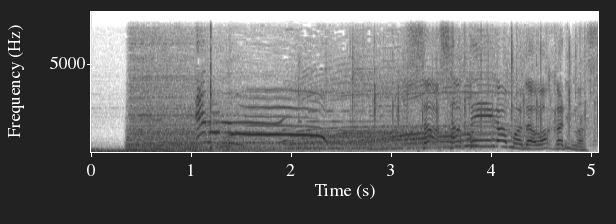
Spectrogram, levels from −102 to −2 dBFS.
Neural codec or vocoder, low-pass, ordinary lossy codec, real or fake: none; 7.2 kHz; none; real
